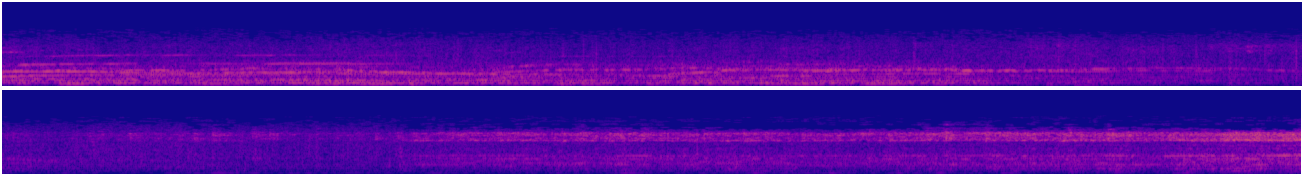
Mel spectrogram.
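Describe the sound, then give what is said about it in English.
A train carrying passengers rumbles steadily along the rails, a continuous loud low roar with squealing, wavering metallic tones over it, shifting to a higher steady whine partway through. No one speaks. “I haven't been able to sleep a wink since we got on the train.”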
